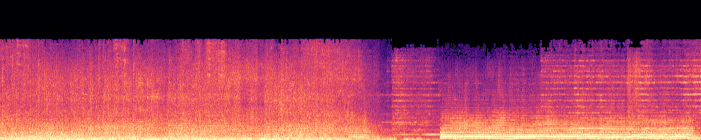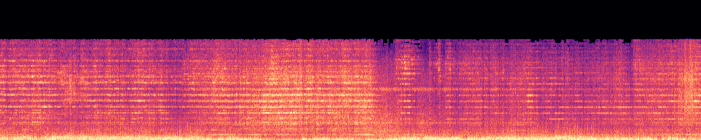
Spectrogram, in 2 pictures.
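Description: Train passing with a steady rumble and clatter of wheels on rail. About nine seconds in, the locomotive's horn sounds one long chord of several tones for about five seconds. After the horn, a thin high-pitched wheel squeal rings over the rumble.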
